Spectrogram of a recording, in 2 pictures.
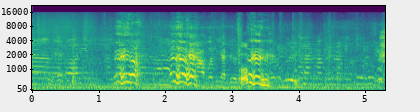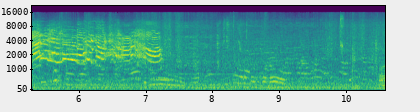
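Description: Men and women chatter and call out loudly close by, in a lively crowd.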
